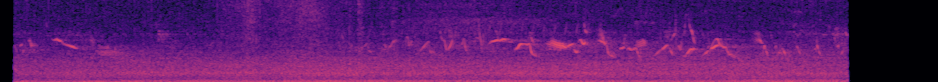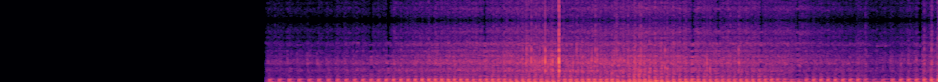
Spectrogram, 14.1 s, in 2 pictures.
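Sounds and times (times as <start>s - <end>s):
songbirds chirping: 0.1s - 6.4s
low outdoor rumble: 9.0s - 14.0s.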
